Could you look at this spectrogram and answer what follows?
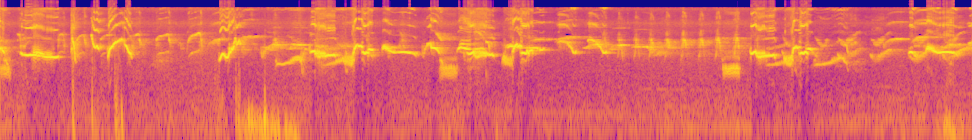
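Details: Singing oriental magpie-robin, song meant to stir up other birds: bright, varied whistled notes and chattering runs pour out almost without pause, with a few harsh rasping calls mixed in.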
